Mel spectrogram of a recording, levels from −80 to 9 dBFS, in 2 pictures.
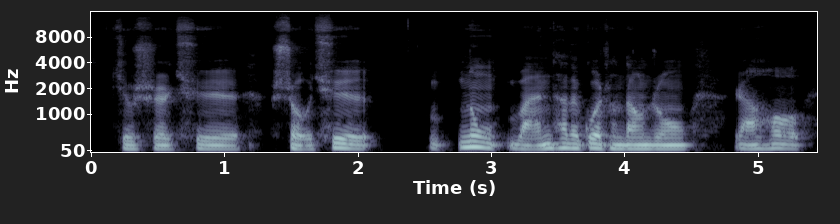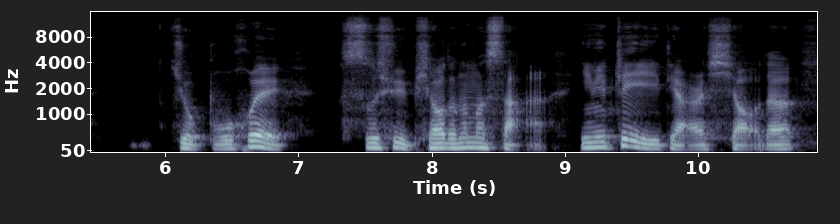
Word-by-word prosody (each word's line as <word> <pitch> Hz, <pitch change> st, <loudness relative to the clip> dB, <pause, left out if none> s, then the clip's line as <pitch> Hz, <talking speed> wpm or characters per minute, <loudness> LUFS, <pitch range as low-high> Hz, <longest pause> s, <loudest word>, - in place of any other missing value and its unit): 就 100 Hz, -, -3 dB
是 95 Hz, -1 st, -2 dB
去 95 Hz, -2 st, -2 dB, 0.2 s
手 90 Hz, -2 st, -1 dB
去 100 Hz, -1 st, +1 dB, 0.6 s
弄 135 Hz, -7 st, +3 dB
玩 95 Hz, -1 st, +1 dB
它 115 Hz, +2 st, +1 dB
的 115 Hz, -2 st, +2 dB
过 115 Hz, -1 st, +4 dB
程 100 Hz, -2 st, 0 dB
当 100 Hz, 0 st, +4 dB
中， 95 Hz, 0 st, +3 dB, 0.3 s
然 95 Hz, +1 st, -1 dB
后 100 Hz, -2 st, -2 dB, 0.7 s
就 115 Hz, -4 st, 0 dB
不 100 Hz, +1 st, -4 dB
会 110 Hz, -3 st, +3 dB, 0.4 s
思 125 Hz, -, -1 dB
绪 120 Hz, 0 st, 0 dB
飘 120 Hz, +3 st, +2 dB
得 120 Hz, 0 st, +2 dB
那 125 Hz, -, +1 dB
么 130 Hz, 0 st, +1 dB
散， 115 Hz, -, -3 dB, 0.2 s
因 130 Hz, +1 st, 0 dB
为 135 Hz, -, +2 dB
这 140 Hz, +6 st, +1 dB
一 120 Hz, -10 st, +2 dB
点 95 Hz, -1 st, -2 dB
儿 95 Hz, +1 st, -3 dB
小 95 Hz, -1 st, -3 dB
的 100 Hz, +1 st, -1 dB
100 Hz, 180 characters per minute, -22 LUFS, 95-120 Hz, 0.7 s, 过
